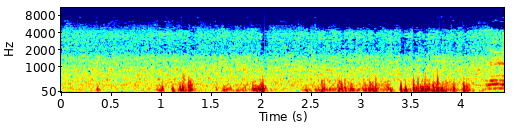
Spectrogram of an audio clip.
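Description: Chalk knocking against a blackboard as a line of words is written: a run of irregular soft knocks starting about a second in, over a steady background hiss.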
